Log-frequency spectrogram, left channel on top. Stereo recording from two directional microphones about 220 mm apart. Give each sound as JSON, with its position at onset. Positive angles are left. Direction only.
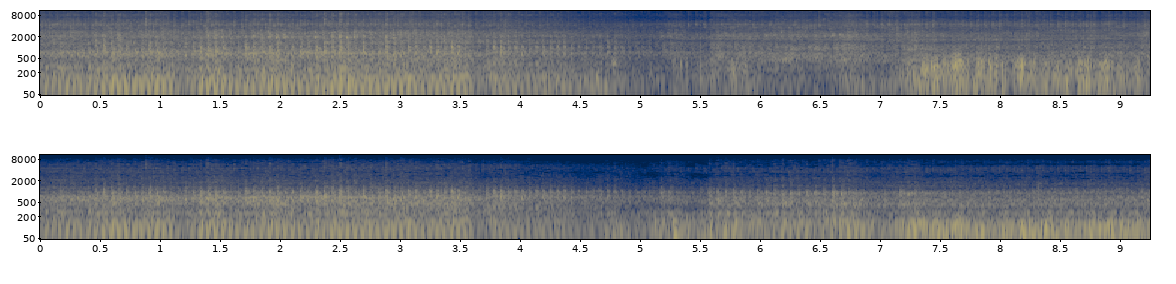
{"t": 0.8, "sound": "vehicle", "side_deg": 30}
